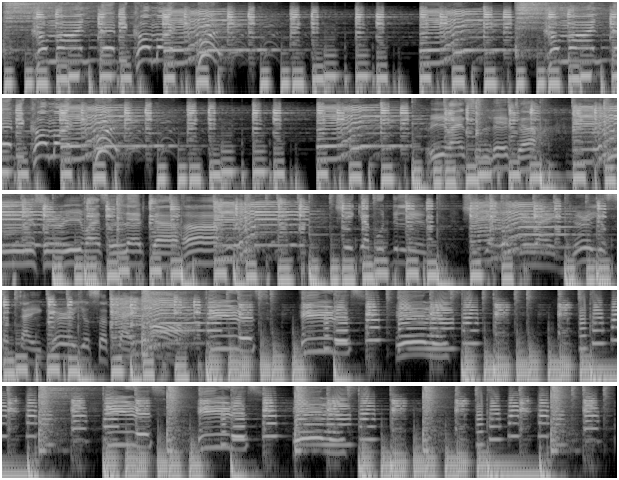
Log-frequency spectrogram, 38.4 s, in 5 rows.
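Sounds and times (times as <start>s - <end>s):
reggae music: 0.0s - 38.4s.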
